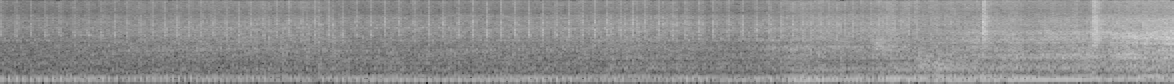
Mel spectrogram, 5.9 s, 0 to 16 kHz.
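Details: Nissan SR20DET with stage 3a turbo, Nismo 555 injectors, Z32 AFM and AVCR boost controller that won't rev past 2,500–3,000 rpm, same with MAF plugged or unplugged: low idle drones unevenly, then hunts around a higher speed; irregular idle.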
